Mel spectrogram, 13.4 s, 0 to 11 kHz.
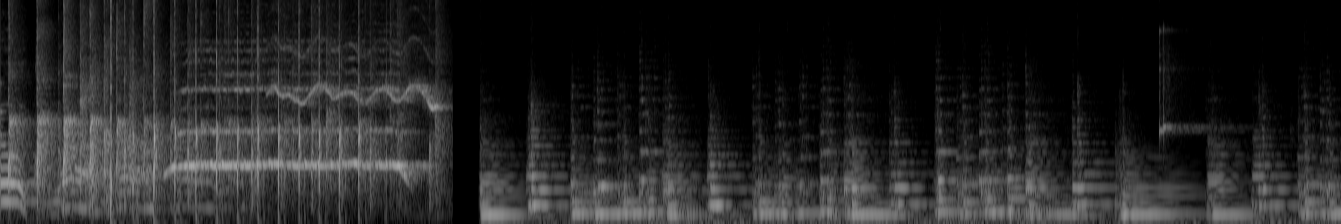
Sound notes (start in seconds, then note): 0.0 everyone claps; 2.2 whistles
